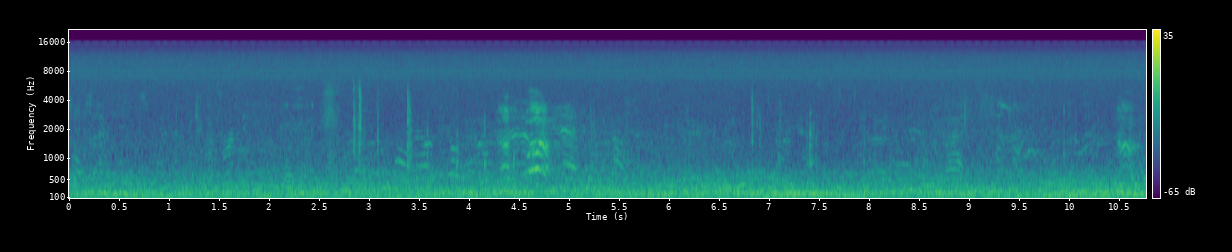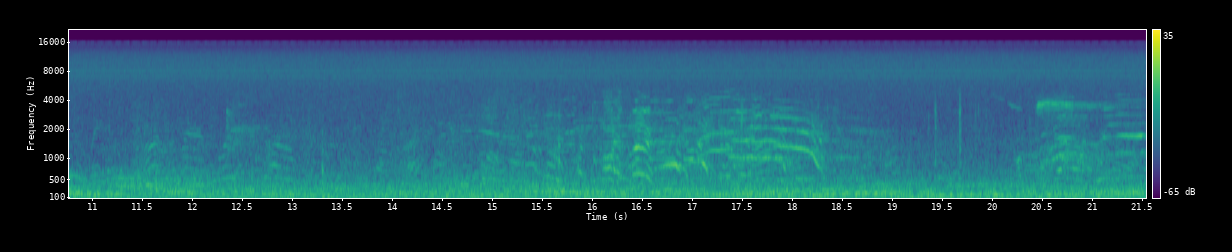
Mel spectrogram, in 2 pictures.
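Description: A crowd of spectators murmurs outdoors.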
